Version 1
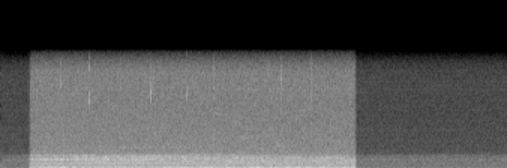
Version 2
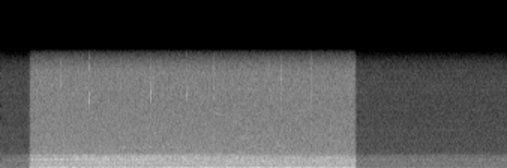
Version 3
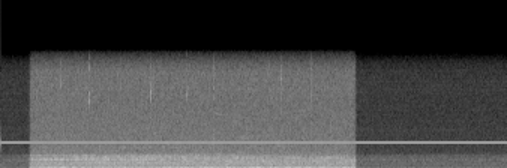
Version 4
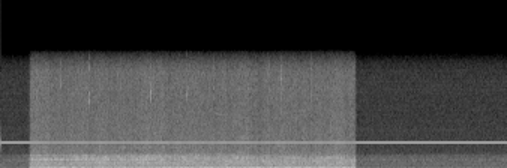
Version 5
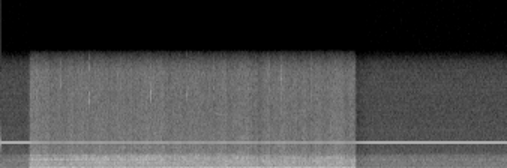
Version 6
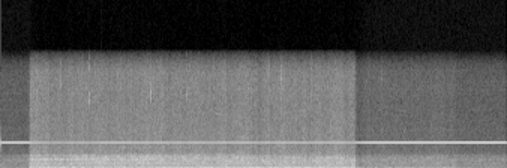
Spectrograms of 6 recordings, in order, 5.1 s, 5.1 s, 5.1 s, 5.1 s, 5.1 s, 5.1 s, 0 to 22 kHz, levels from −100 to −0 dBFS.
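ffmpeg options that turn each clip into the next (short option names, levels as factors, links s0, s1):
-af anull
-af "aeval=exprs='val(0)+0.0251*sin(2*PI*3400*n/s)':c=same,volume=0.501"
-af "alimiter=limit=0.112:level=0:latency=1:release=144"
-af "acompressor=threshold=0.0224:ratio=2.5,volume=2.11"
-af "aecho=1:1:1005:0.2,volume=2.66"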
